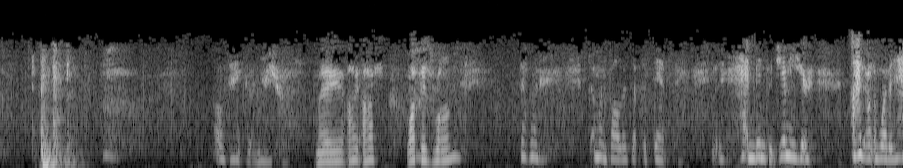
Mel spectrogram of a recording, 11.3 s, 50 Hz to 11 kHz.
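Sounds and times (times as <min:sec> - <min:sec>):
door pushed shut with a solid thud: 0:00.4 - 0:01.0
speech: 0:02.7 - 0:05.9, 0:06.5 - 0:11.2.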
